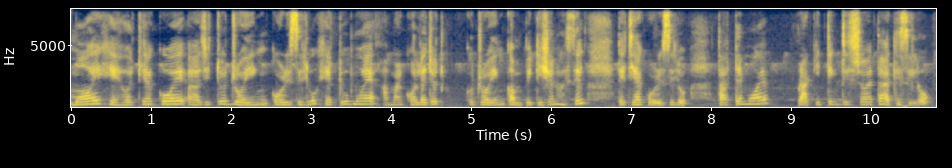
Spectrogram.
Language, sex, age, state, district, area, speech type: Assamese, female, 18-30, Assam, Biswanath, rural, spontaneous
